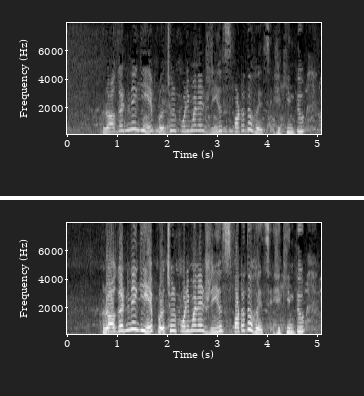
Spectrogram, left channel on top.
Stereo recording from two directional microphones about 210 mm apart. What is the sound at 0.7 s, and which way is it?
A woman's voice, 40° right (ahead or behind).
